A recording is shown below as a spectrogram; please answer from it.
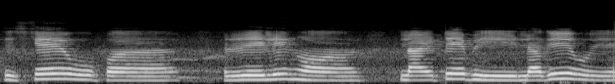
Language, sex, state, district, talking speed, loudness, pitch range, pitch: Hindi, female, Rajasthan, Jaipur, 90 wpm, -12 LUFS, 195-240 Hz, 205 Hz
